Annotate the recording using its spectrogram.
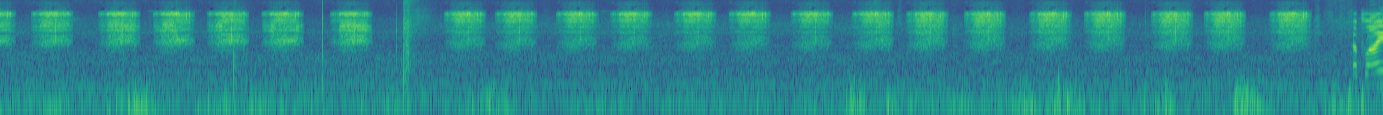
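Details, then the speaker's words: Steady rhythmic soft scratchy rubbing strokes, about two per second: simulated sound in a cartoon orthopaedic doctor game, cotton soaked in spirit being rubbed on a girl's leg. "Apply spirit on cotton. Rub the cotton on leg."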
